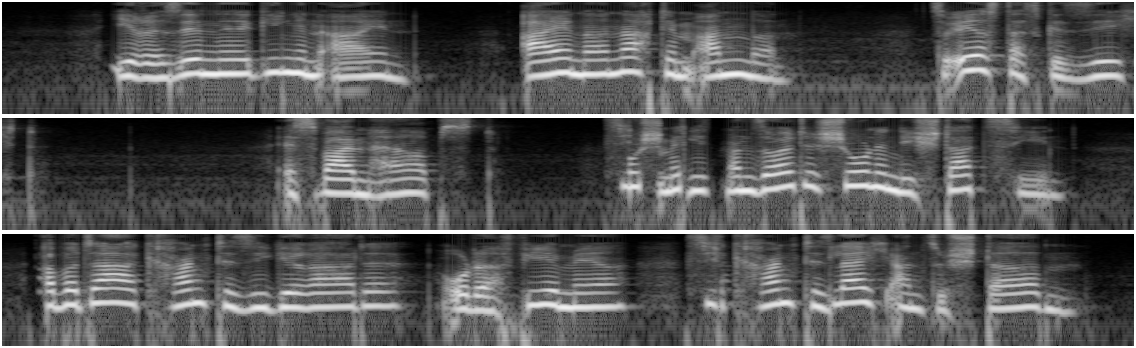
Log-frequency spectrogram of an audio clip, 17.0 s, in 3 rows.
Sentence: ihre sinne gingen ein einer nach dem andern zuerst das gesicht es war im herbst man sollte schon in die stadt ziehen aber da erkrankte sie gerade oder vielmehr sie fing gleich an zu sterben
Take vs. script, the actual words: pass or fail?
fail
